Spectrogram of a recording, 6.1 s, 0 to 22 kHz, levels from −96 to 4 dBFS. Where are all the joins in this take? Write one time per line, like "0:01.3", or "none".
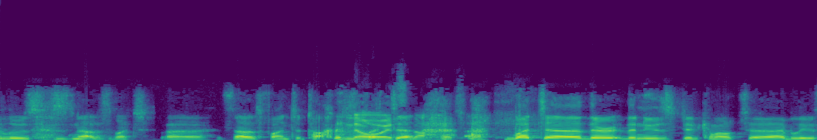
0:01.1
0:02.5
0:03.7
